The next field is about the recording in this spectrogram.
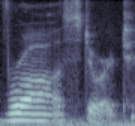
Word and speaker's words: Wraae-Stewart: It's like a V... Like, if it was phonetically, it would be like a V-R-A-W, but it's... – Oh, Wraae-Stewart. – But it's spelled like Ray.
